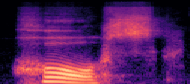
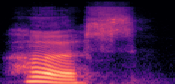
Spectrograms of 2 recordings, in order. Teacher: And for horse, my lips are pointed, horse, and they're rounded. But hearse, they're a bit more square.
